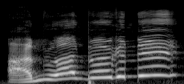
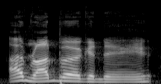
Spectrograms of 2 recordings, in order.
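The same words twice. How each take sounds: First: The voice rises at the end like a question. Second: The voice falls at the end like a statement. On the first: It is read as a question by mistake. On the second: It is a plain sign-off.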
